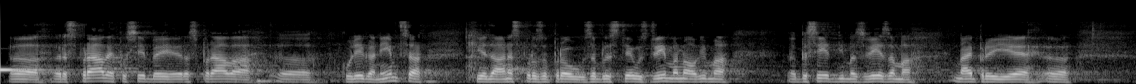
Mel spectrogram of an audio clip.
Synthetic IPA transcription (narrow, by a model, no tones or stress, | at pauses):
ɾaspɾaːʋɛpɔseːbɛjɾaspɾaːʋa | kɔleːɡaneːmt̪sa | kijɛd̪aːnɛspɾɔwzapɾəwzabləst̪eːwzd̪ʋeːmanɔːʋima | bɛseːd̪nimazʋeːzama | najpɾɛjːɛ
